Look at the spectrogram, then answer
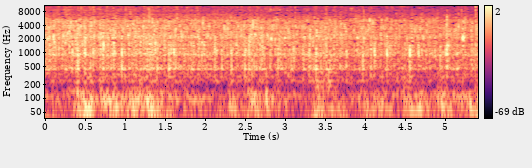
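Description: Vegetables sizzle and fry in a pan at home, a dense, steady hiss with small crackles and occasional stirring, close and constant throughout with no talking.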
